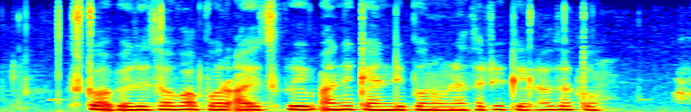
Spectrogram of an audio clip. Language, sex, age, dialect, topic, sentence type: Marathi, female, 41-45, Varhadi, agriculture, statement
